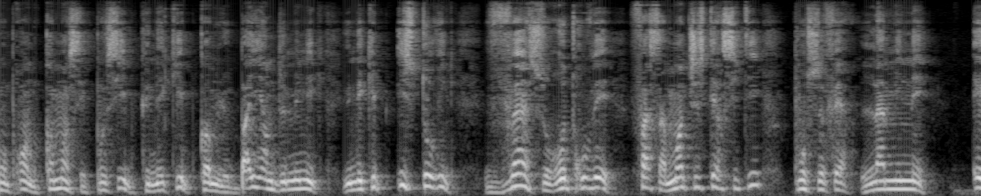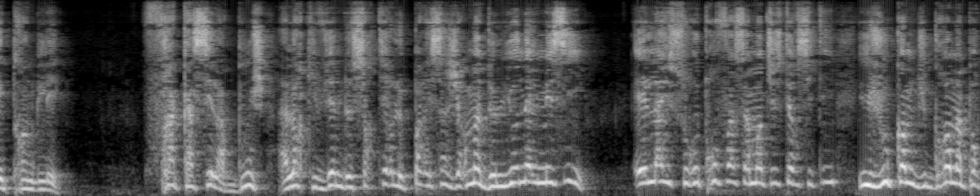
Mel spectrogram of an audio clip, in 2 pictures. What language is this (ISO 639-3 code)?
fra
